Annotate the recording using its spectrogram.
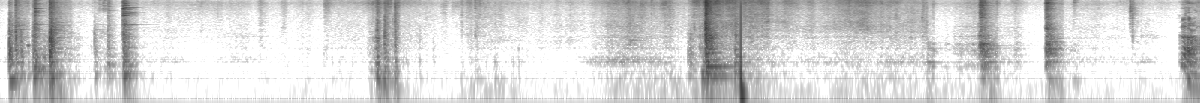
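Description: Scattered knocks and clatter of things being handled on a workbench, with the rustle of a paper towel as hands are wiped.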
